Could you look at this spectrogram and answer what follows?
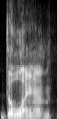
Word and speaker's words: Delan: You pronounce it Delan, but like I've said many of times, my wife only says it right when she's mad.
